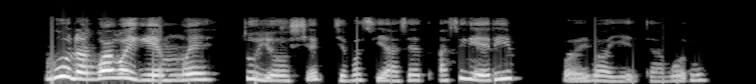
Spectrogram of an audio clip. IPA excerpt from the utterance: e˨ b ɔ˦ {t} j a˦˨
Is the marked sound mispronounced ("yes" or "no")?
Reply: yes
